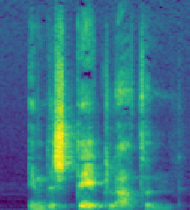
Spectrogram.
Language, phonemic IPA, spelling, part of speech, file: Dutch, /ɪn də ˈsteːk ˌlaː.tə(n)/, in de steek laten, verb, Nl-in de steek laten.ogg
- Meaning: to abandon, leave behind, leave in the lurch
